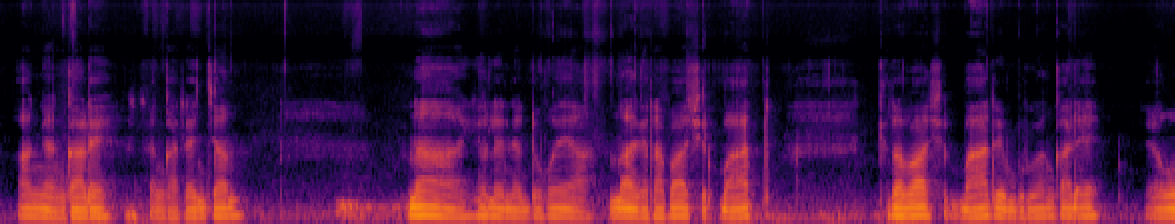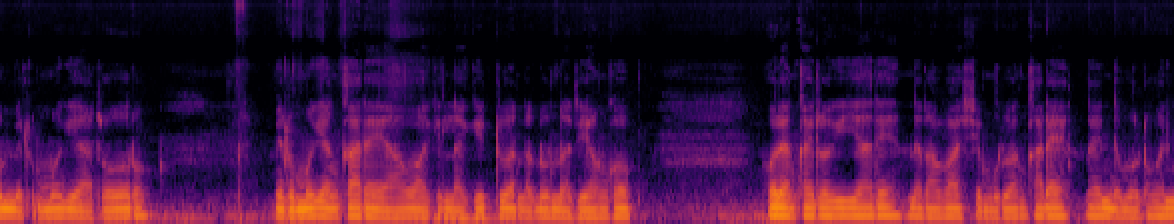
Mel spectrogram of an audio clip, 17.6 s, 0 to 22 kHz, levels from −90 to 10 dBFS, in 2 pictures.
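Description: Speech recording, no technical faults detected anywhere in the clip.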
